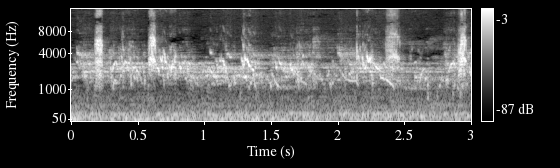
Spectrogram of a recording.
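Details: Cheerful budgerigar chirp-warble: unbroken twittering chatter punctuated about every half second by bright, clipped ticks.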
